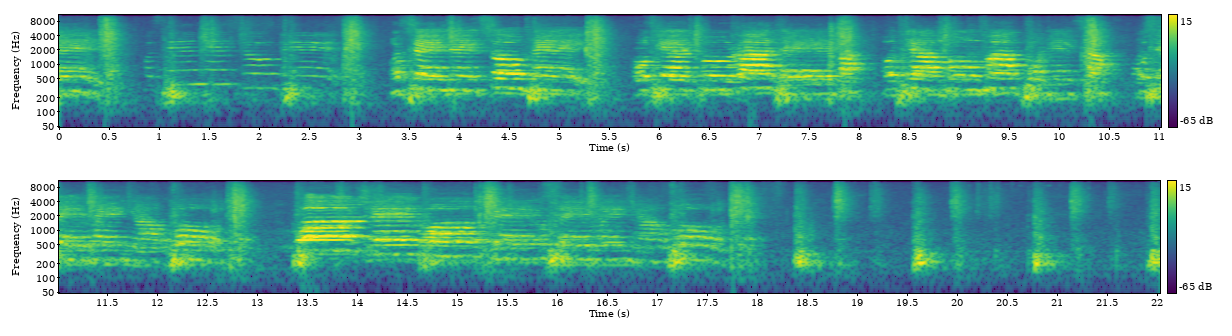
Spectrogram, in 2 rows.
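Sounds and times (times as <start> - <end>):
children and adults singing: 0.0 - 18.1.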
